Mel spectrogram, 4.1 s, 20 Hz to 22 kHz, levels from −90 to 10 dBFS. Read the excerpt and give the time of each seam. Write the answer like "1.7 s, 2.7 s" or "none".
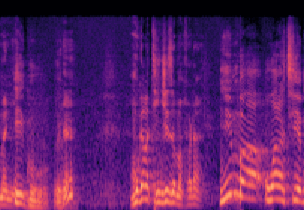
2.7 s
